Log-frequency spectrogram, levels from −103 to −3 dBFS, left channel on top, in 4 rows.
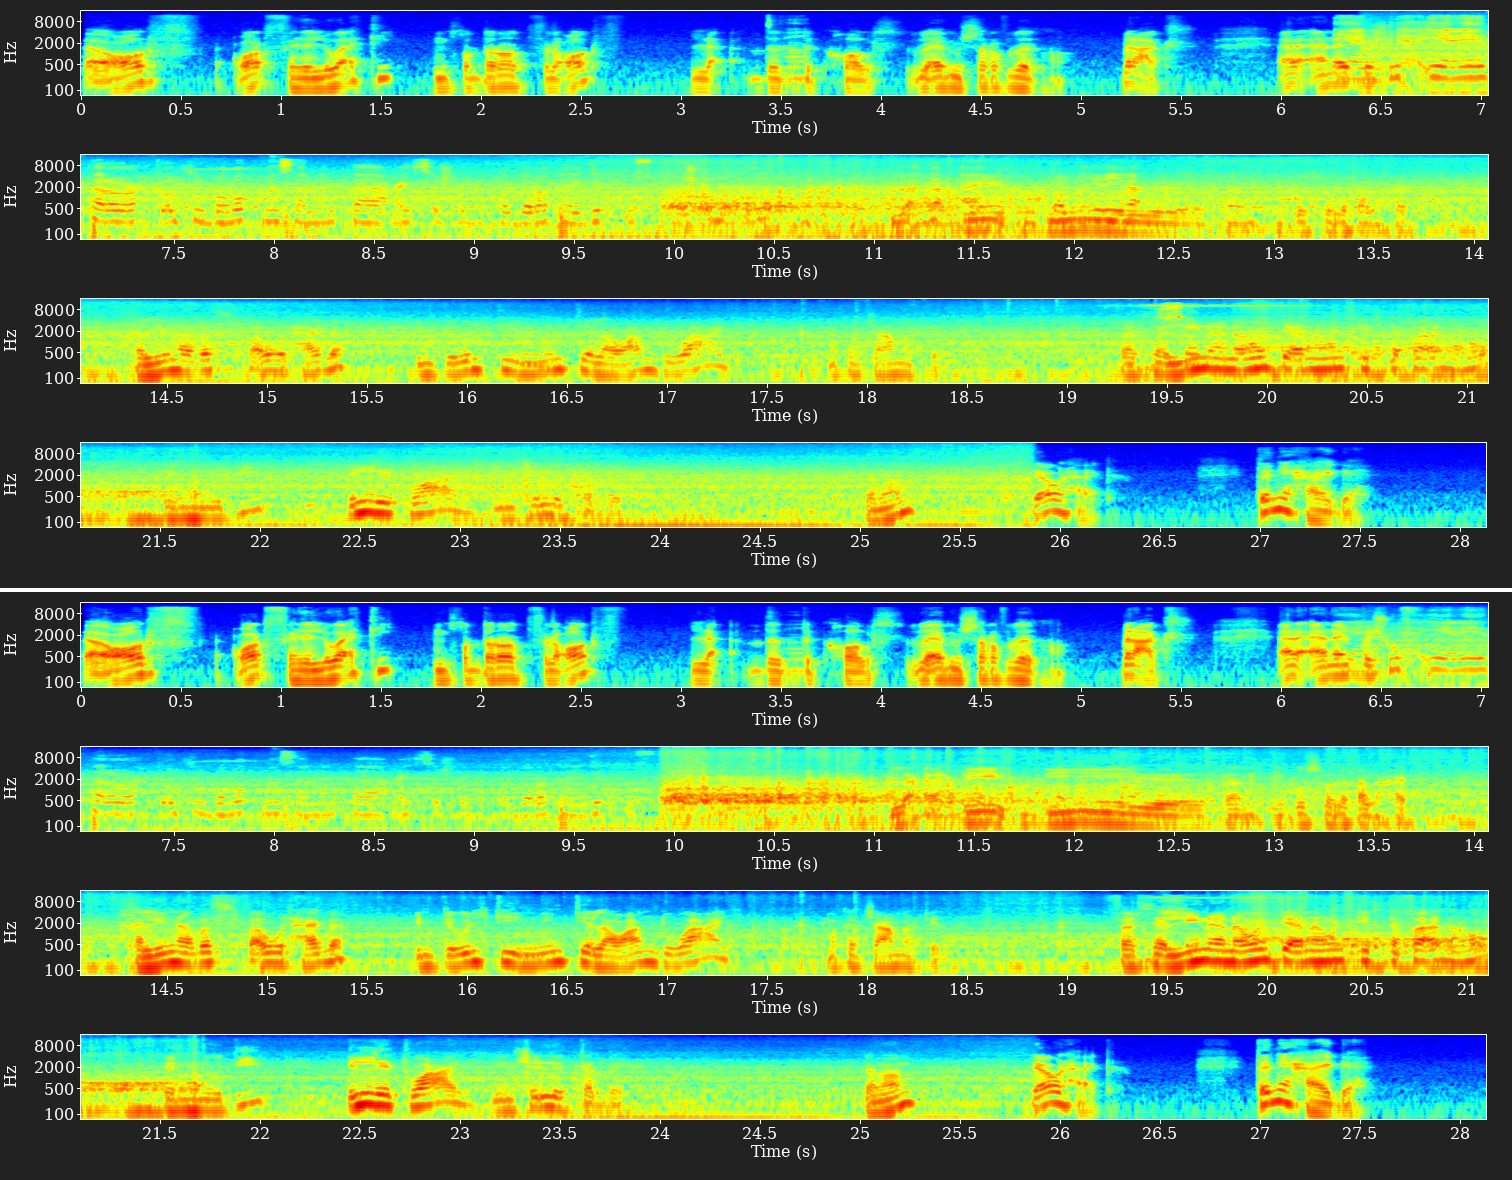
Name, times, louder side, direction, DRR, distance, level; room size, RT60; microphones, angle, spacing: voice 1, 0.0-2.6 3.0-4.9 5.2-6.6 11.1-13.7 14.2-15.4 15.7-17.3 17.8-18.4 19.2-21.1 21.5-22.0 22.4-23.9 25.0-25.3 25.8-26.2 26.7-27.5, right 4 dB, 40° right, 0.5 m, -23 dB
voice 2, 6.3-10.5 11.1-12.4 16.2-16.5 19.3-19.7, left 6 dB, 45° left, 0.4 m, -30 dB
sound 1, 6.4-25.9, left 5 dB, 85° left, 0.7 m, -33 dB
sound 2, 9.9-21.7, right 4 dB, 75° right, 1.1 m, -29 dB
2.8 x 2.7 x 4.3 m
head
